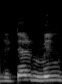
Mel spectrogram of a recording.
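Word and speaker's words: determine: देखिए इसको डिटरमाइन की जगह हम लोग डिटरमिन पढ़ेंगे।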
